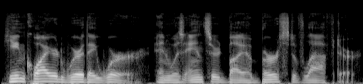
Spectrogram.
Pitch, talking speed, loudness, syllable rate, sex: 105 Hz, 215 wpm, -18 LUFS, 5.8 syllables/s, male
